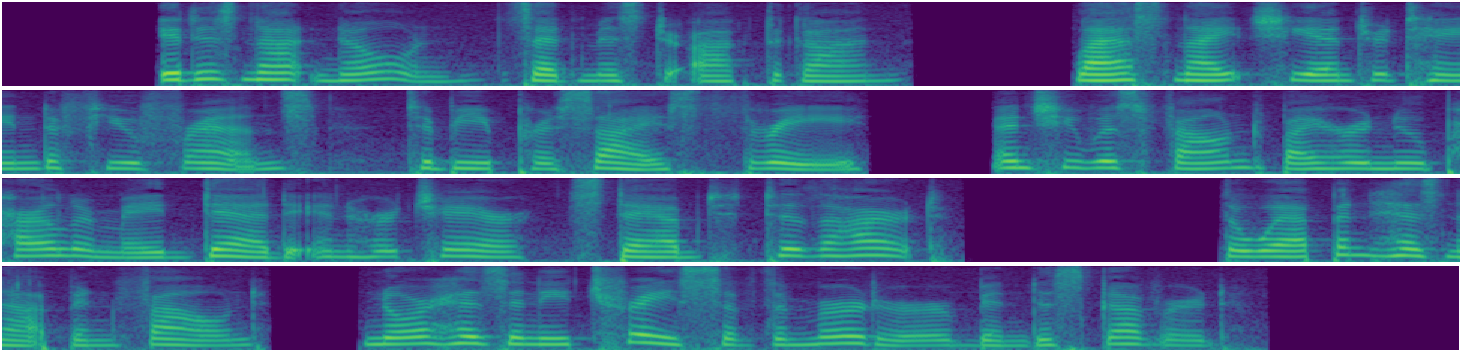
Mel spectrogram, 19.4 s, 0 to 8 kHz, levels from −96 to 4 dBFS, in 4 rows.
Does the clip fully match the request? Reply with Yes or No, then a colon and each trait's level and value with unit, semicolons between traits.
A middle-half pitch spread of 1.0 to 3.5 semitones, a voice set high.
Yes: average, 2.9 semitones; high, 210 Hz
